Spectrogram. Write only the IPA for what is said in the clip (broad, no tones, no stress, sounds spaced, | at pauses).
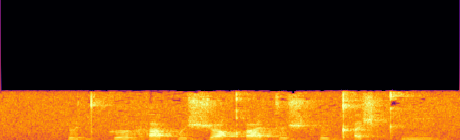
h ʉ t k ɵ h a p ɨ ʃ ʉ qʼ ɵ ɪ̯ t ʉ ʃ h ɨ kʼ a ʃ kʼ i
